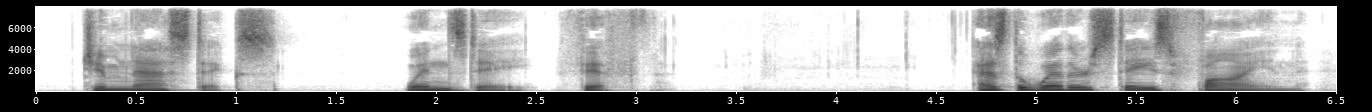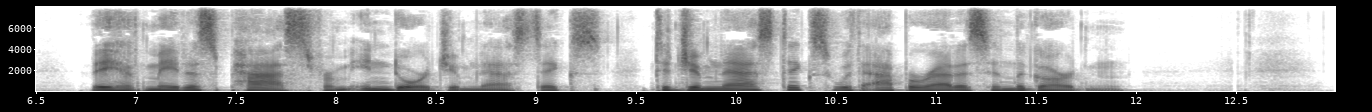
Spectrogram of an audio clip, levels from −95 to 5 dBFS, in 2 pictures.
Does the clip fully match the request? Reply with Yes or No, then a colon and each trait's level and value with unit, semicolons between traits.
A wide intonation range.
Yes: wide, 6.2 semitones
